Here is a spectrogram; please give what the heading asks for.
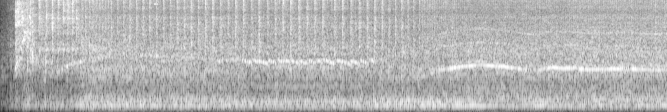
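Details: Suitcase generator after starter cord repair, choke on, primed, fuel on: engine catches immediately and settles into a steady, even buzz with no misses or knocks; running properly.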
